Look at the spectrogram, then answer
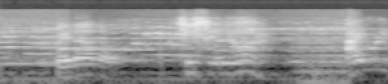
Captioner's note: speaking spanish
